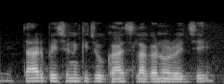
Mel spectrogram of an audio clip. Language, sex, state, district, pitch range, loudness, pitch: Bengali, male, West Bengal, Alipurduar, 135-150 Hz, -19 LUFS, 140 Hz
